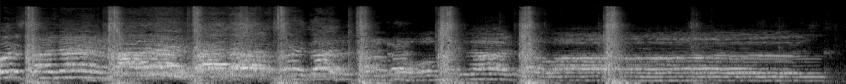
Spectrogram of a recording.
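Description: A large crowd of men chanting a Muharram mourning lament (noha) together, with sharp strokes of chest-beating (matam) in time, a little more than once a second. Near the end the voices hold one long note.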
